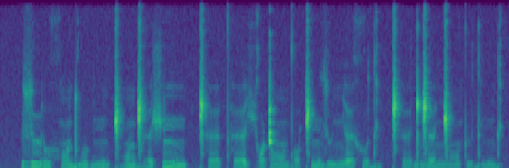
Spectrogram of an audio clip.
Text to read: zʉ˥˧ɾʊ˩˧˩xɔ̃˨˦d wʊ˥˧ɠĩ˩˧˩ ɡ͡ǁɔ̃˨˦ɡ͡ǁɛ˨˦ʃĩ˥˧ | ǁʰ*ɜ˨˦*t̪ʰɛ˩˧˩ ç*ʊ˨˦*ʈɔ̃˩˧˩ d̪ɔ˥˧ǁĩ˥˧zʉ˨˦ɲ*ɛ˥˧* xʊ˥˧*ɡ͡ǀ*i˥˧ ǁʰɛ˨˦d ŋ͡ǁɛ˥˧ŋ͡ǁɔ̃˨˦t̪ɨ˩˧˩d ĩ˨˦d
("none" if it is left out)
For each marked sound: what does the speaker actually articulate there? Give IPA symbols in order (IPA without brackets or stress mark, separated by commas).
ɛ˨˦, ɔ˨˦, ɛ˥˧, d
